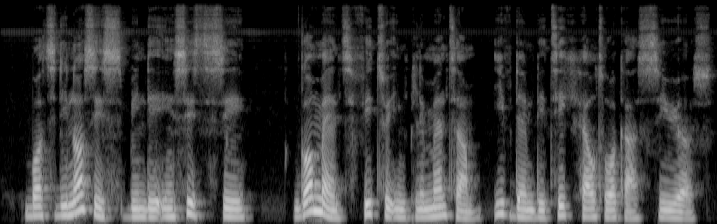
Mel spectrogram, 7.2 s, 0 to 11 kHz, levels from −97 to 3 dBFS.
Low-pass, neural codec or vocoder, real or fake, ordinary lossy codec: 9.9 kHz; none; real; none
